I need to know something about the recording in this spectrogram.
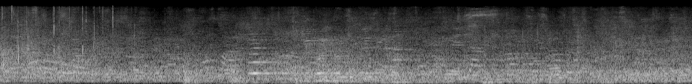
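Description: An elderly man speaks into a microphone through loudspeakers in a large echoing hall.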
